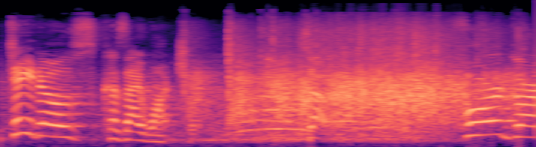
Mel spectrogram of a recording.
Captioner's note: clapping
